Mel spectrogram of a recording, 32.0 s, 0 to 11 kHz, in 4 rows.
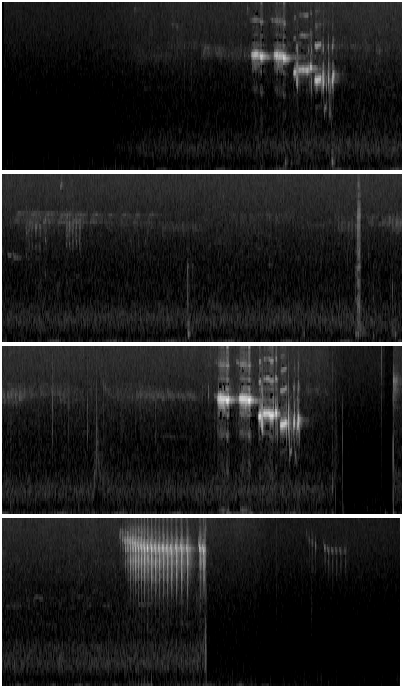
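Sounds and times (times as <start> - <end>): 
yellowhead singing: 4.0 - 12.2, 14.6 - 17.4, 18.1 - 22.1, 26.0 - 28.1.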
